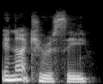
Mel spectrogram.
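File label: "inaccuracy", British English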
